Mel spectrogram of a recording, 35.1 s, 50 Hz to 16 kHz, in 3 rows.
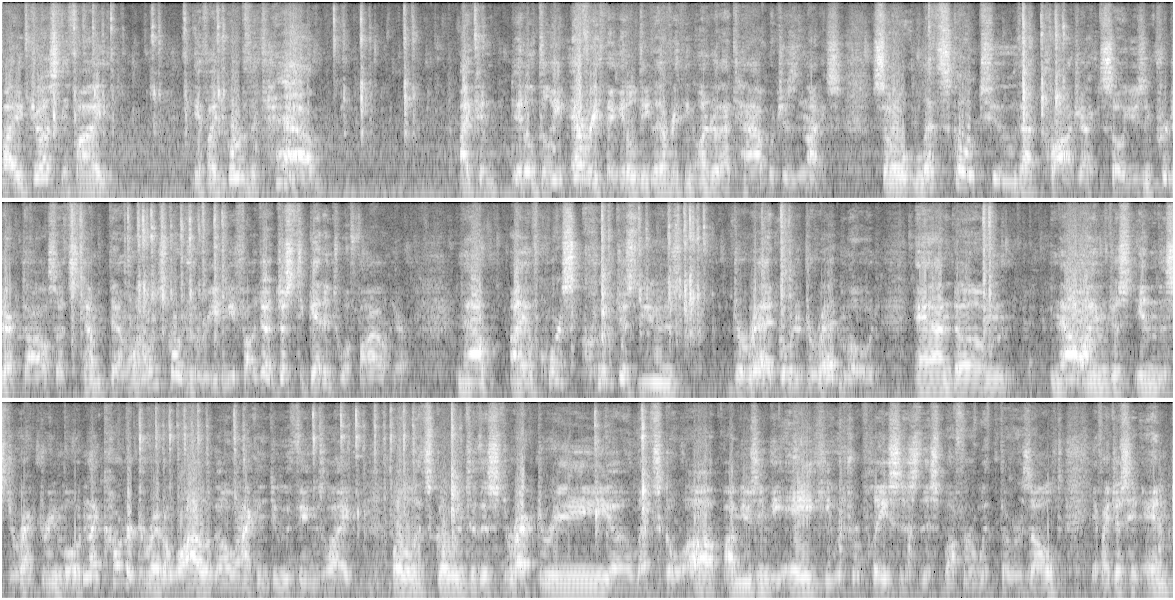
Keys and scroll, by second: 0.3 Down, 0.5 Up, 0.8 Tab, 0.9-4.7 typing, 1.1 Tab, 1.8 Tab, 10.2 ctrl+c, 10.4 typing, 12.4 Return, 12.9-14.1 typing, 17.7 Escape, 17.9-19.2 typing, 19.5 Return, 21.5 Return, 24.8 Down, 25.0 Down, 25.1 Down, 25.3 Down, 26.8 Up, 27.0 Up, 27.2 Down, 27.3 Down, 27.4 Down, 27.9 a, 29.4 Up, 29.9 a.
